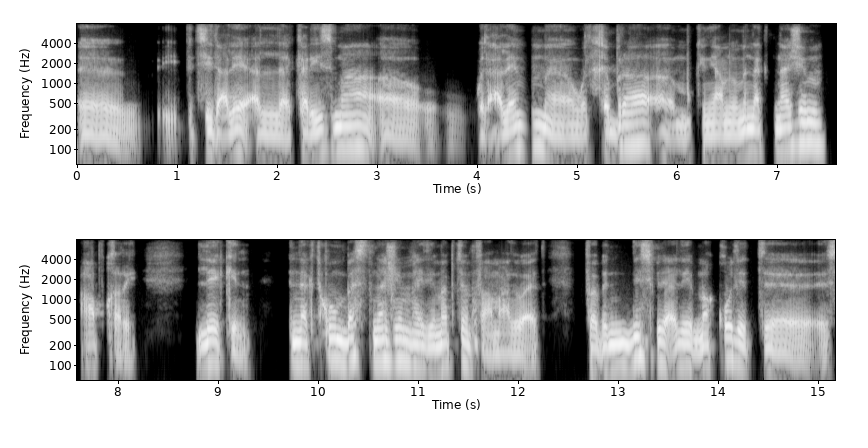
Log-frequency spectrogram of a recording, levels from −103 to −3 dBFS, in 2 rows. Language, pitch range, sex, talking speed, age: Arabic, 90-115 Hz, male, 95 wpm, 50-69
